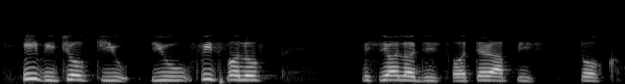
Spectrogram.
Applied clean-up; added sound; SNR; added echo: none; none; none; none.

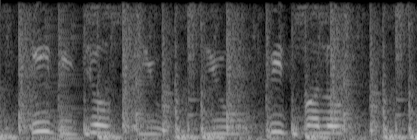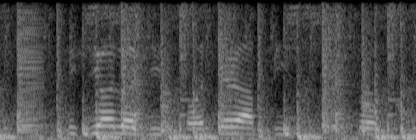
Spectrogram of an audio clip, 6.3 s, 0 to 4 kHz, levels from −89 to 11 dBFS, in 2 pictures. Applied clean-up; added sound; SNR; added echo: none; Drum / Drum kit; 0 dB; none.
